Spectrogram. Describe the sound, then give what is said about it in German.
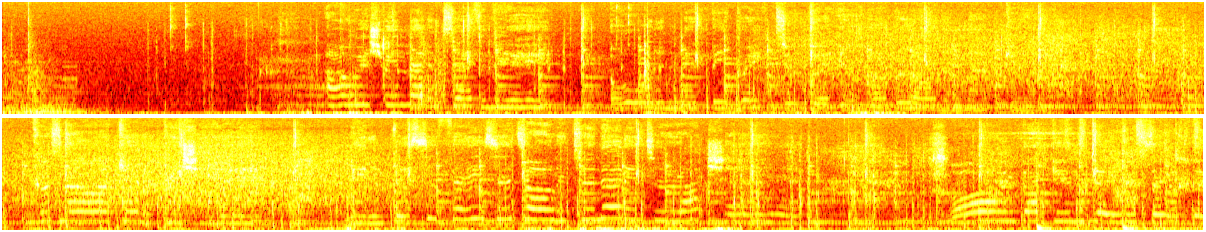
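Horse hooves clip-clop in a video game as the character rides into and through a forest area, a quick steady patter running under continuous game music. “So, wir sind auf dem Weg hier. Jetzt kommen wir gleich ins Waldgebiet. Wir laufen, wir reiten mal durch den Wald jetzt.”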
